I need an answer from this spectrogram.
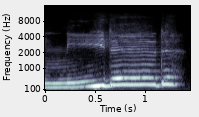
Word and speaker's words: kneaded: So she mixed, she kneaded, that has a silent K in that one.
